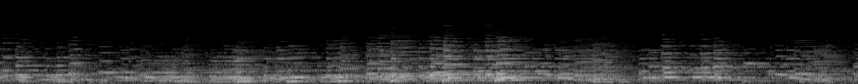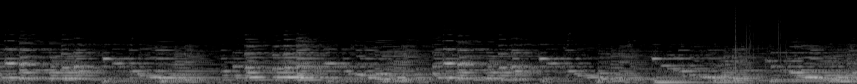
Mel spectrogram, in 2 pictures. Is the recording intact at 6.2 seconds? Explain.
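Yes, at 6.2 seconds the audio plays through cleanly, with no dropout, click, distortion or other fault at that moment.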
